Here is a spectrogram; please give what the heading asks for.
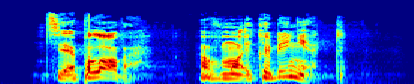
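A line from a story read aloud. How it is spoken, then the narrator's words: Booming voice. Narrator (Russian): прогремел голос босса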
